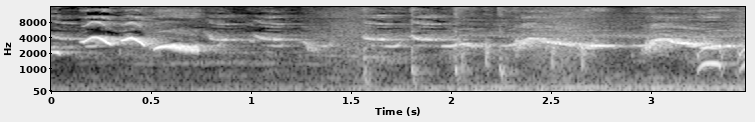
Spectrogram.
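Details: Chinese hwamei in contest singing during morning practice: a few bright whistled slurs, then softer scattered chips and short upward whistles with brief pauses, a faint steady hum behind.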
